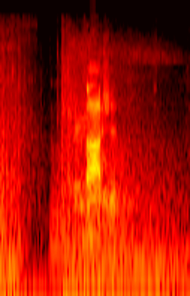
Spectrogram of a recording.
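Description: A punch lands with a heavy impact.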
